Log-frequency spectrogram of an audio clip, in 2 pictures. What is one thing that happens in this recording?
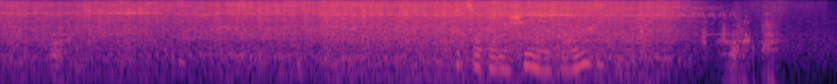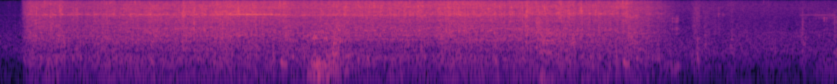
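Wind blows steadily across an open field.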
